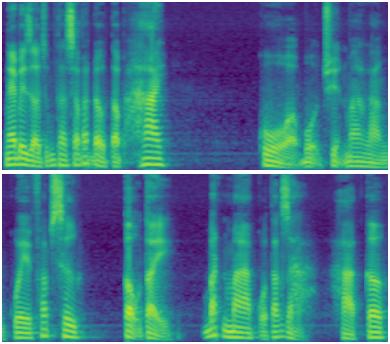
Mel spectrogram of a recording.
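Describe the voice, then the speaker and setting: A man narrates a rural ghost story on a livestream, his low voice gravelly with fry. His pitch rises and falls a lot as he leans into the tale, with hesitant restarts and repeated words along the way. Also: very animated, moderate pace.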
